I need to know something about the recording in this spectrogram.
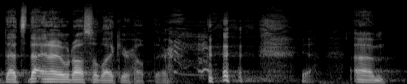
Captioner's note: laughs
